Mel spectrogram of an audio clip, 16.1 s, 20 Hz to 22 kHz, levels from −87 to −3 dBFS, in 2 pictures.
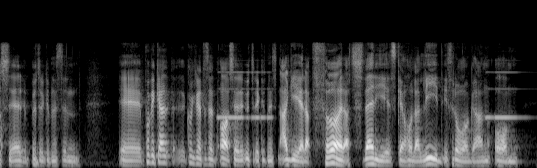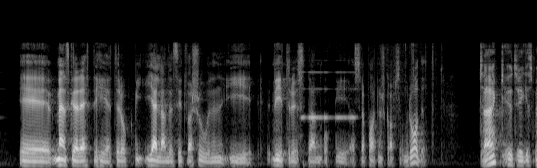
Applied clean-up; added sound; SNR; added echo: neural mask model RNNoise.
